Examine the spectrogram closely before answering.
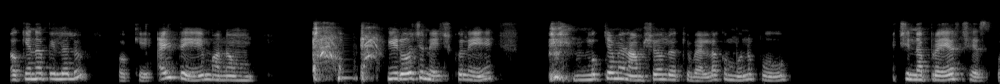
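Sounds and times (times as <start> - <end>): woman speaking over video call: 0.0 - 10.0.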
